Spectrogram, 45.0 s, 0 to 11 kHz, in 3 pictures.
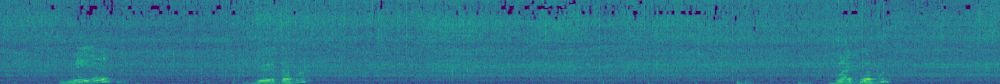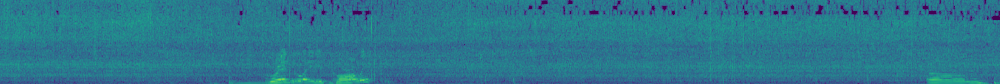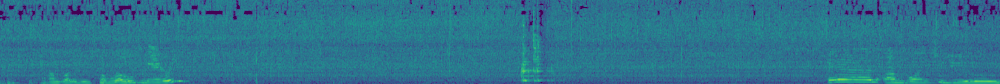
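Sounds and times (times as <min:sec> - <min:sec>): meat and vegetables sizzling in skillet: 0:00.0 - 0:45.0.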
